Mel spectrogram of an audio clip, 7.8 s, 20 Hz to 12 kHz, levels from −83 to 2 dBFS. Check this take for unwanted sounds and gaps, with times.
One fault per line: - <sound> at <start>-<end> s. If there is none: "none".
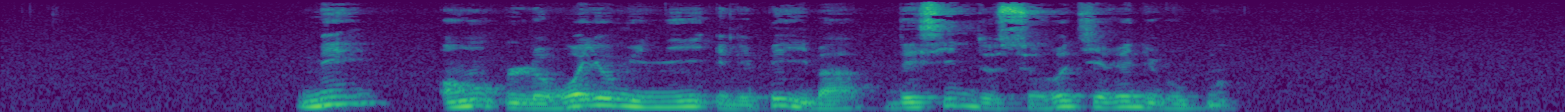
none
